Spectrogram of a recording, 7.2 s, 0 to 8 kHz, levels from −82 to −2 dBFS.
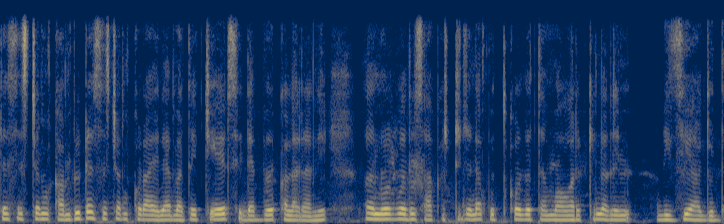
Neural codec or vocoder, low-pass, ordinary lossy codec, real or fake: codec, 16 kHz, 2 kbps, FreqCodec, larger model; 7.2 kHz; none; fake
